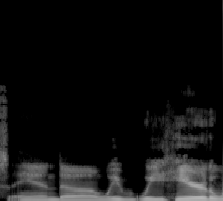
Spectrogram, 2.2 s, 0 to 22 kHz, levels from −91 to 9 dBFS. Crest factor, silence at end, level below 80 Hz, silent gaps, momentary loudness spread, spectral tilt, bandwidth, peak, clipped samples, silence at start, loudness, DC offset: 18 dB; 0 s; -70 dBFS; none; 12 LU; -7 dB/octave; 11 kHz; -10 dBFS; under 0.1%; 0 s; -29 LUFS; under 0.1%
